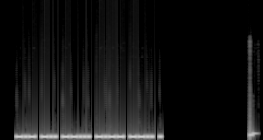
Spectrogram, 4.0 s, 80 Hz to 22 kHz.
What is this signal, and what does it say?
Morse code, heard as a keyed tone, about 38 wpm, 700 Hz. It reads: KD7YZE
